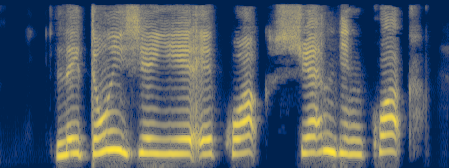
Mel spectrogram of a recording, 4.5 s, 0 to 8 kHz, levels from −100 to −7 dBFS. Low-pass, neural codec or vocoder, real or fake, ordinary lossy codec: 7.2 kHz; codec, 16 kHz, 1 kbps, X-Codec, WavLM features, trained on Multilingual LibriSpeech; fake; MP3, 48 kbps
